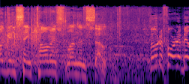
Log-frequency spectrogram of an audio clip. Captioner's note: applause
